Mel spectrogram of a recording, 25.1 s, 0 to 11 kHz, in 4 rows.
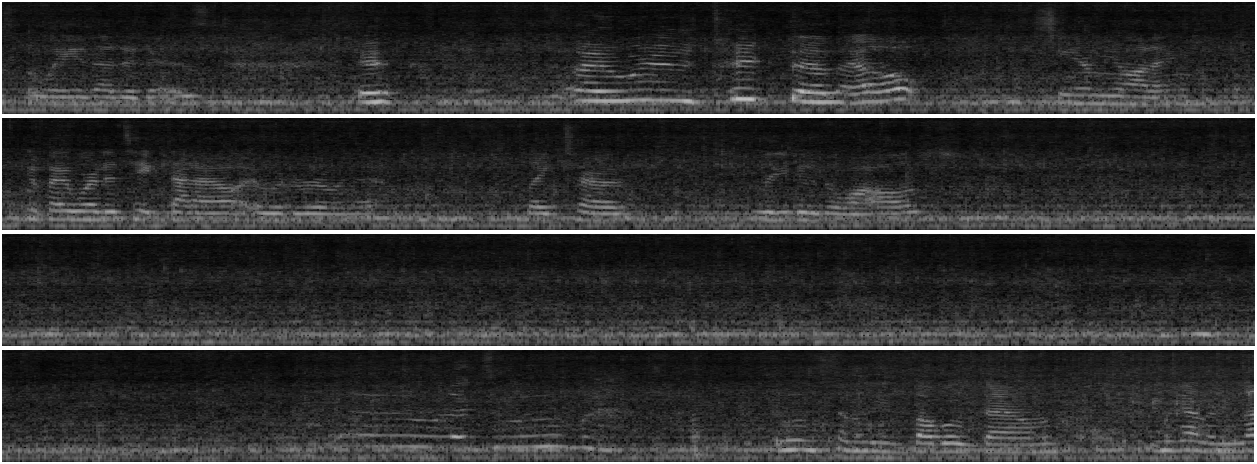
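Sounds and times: water pouring into bathtub: 0.0 - 25.0.

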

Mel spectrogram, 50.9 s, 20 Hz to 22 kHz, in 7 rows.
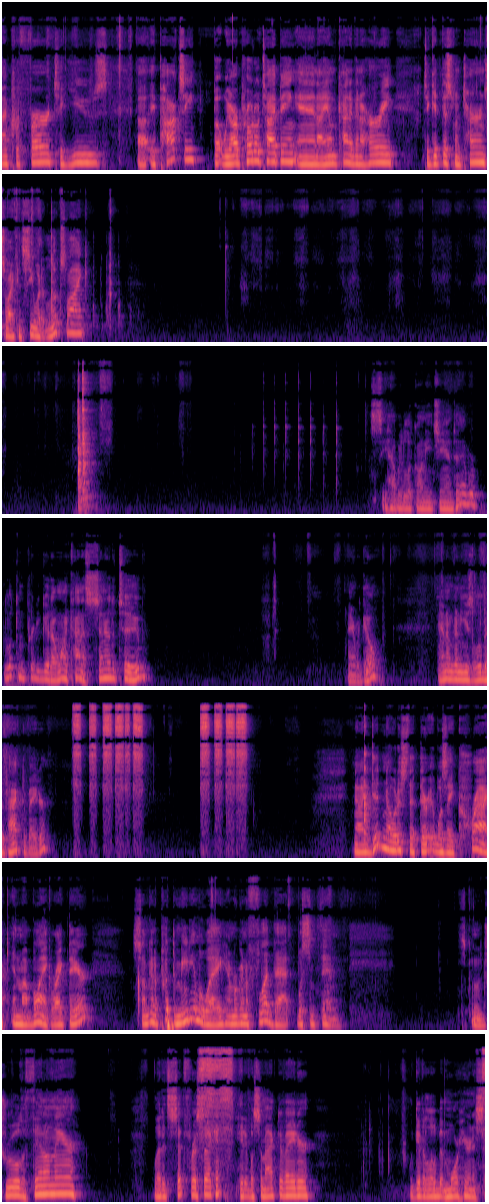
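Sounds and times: pen tube scraping in wood: 10.7 - 15.3
spray bottle spritzes: 30.2 - 31.4, 32.1 - 32.9, 46.6 - 47.2.

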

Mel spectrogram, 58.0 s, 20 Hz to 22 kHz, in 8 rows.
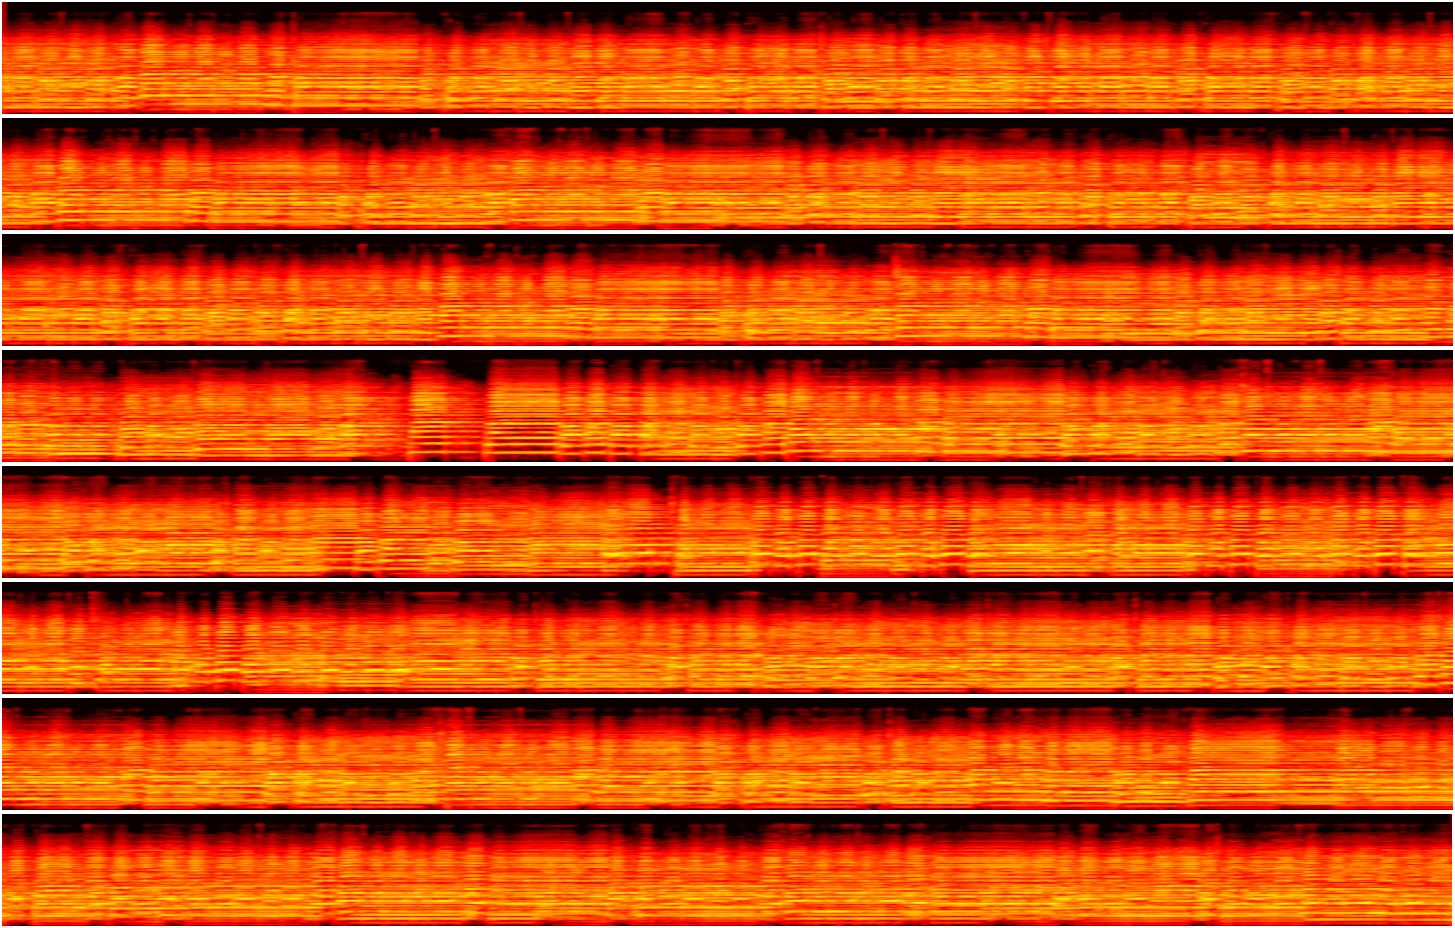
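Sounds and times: piano accordion dance tune: 0.0 - 58.0.

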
